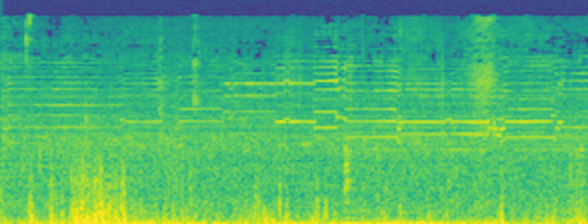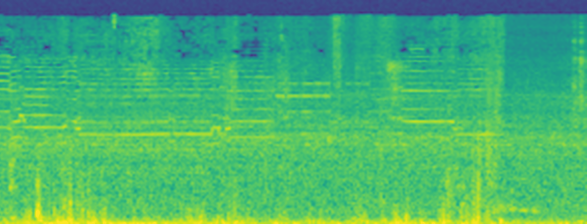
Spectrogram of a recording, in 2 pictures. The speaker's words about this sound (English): And then at the top of Cat Bells, it's a bit windy. Are they able to hear the bagpipes? Hopefully, yes. I can hear the bagpipes.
